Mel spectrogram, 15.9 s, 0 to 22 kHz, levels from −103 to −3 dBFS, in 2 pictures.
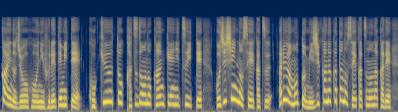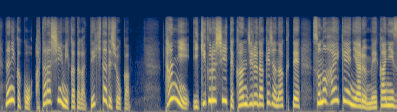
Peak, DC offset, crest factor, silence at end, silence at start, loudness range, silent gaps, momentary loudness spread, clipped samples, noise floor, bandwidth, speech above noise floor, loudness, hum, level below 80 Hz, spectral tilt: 0 dBFS; 0.2%; 14 dB; 0 s; 0.05 s; 3 LU; none; 8 LU; under 0.1%; -53 dBFS; 12 kHz; 38 dB; -15 LUFS; none; -52 dBFS; -4.5 dB/octave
